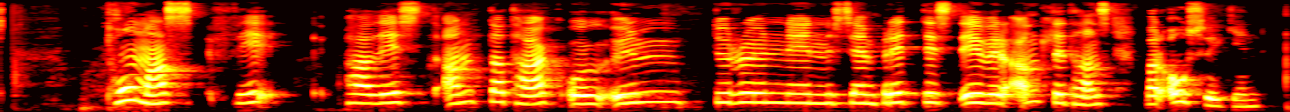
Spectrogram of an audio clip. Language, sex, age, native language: Icelandic, female, 17, Icelandic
